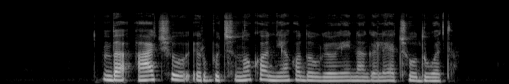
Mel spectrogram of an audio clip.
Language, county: Lithuanian, Vilnius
